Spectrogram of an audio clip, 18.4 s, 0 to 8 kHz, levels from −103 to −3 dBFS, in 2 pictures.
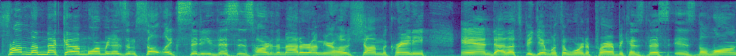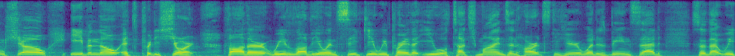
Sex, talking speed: male, 205 wpm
